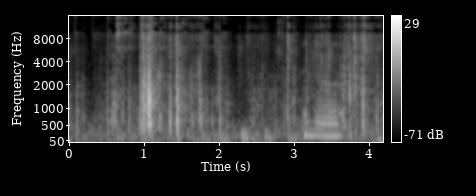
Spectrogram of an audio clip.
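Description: Cardboard tears and crinkles as a small flap is pulled open.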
